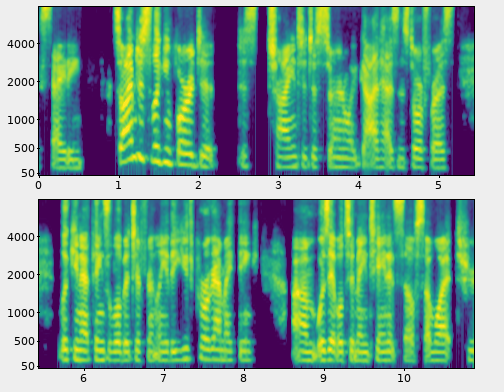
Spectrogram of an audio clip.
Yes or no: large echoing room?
no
